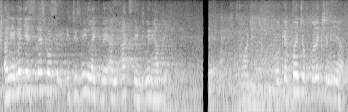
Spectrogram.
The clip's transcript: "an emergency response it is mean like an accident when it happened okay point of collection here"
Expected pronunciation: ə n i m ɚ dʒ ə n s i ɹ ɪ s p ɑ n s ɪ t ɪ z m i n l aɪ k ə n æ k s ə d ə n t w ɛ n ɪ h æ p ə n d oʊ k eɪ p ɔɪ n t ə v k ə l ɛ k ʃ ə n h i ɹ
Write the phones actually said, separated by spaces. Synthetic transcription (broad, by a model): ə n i m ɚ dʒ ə s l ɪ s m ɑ s ɪ t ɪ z m i n l aɪ k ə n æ k s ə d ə n t w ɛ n h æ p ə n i oʊ k eɪ p ɔɪ n t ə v k ə l ɛ k ʃ ə n h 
